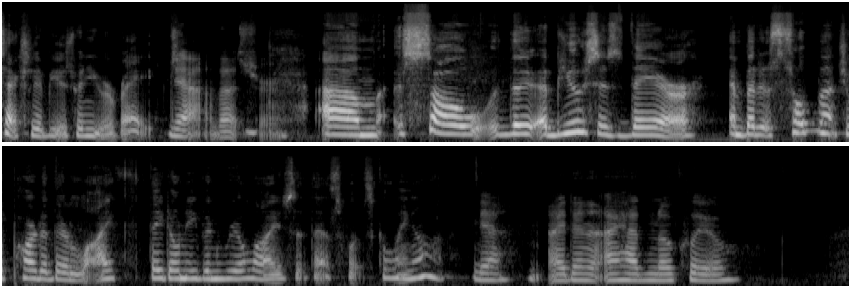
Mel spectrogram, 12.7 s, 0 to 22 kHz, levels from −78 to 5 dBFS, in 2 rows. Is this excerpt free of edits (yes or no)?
yes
